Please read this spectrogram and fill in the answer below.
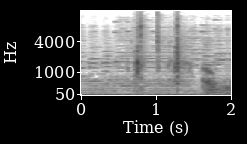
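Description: A few sharp clicks of plastic Lego bricks being handled, close together about a second in, over steady background music.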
